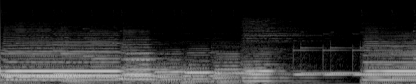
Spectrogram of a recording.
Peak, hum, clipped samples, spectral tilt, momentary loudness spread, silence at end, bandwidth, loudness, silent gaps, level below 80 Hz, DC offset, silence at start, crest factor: -8 dBFS; none; under 0.1%; -8 dB/octave; 14 LU; 0 s; 12 kHz; -21 LUFS; none; -44 dBFS; under 0.1%; 0 s; 12 dB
